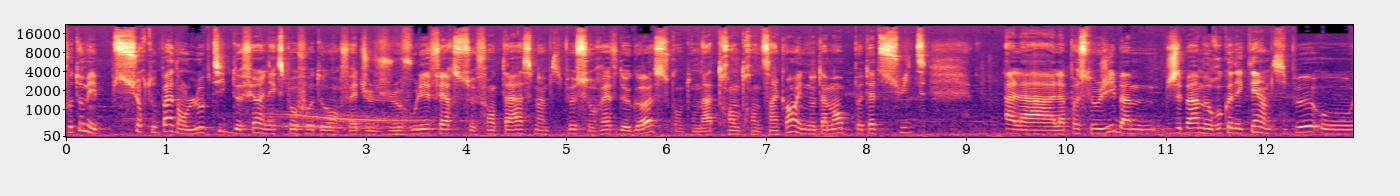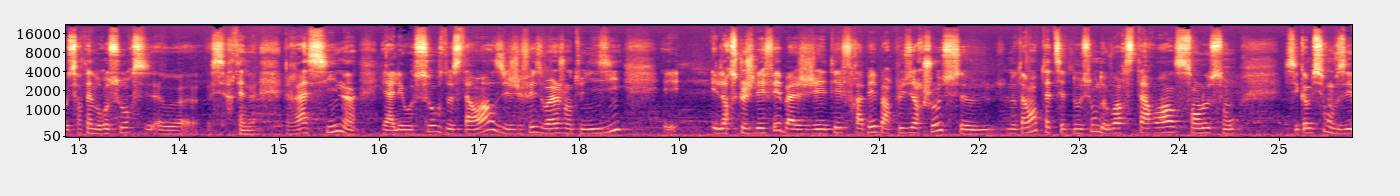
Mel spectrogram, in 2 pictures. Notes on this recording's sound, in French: un épisode Hors-Série en direct du Star's Up Festival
